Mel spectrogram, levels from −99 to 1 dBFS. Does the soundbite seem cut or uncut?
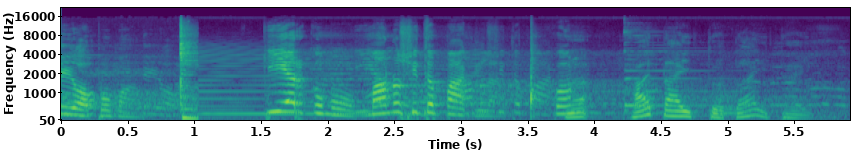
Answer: cut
